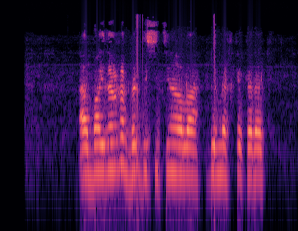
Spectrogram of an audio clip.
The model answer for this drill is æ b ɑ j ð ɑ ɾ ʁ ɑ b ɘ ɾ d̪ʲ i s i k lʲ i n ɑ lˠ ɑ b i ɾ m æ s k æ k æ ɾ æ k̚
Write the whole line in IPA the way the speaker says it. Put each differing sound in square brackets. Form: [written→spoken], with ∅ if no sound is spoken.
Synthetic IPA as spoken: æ b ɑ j ð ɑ ɾ ʁ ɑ b ɘ ɾ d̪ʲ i s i [k→p] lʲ i n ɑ lˠ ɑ b i ɾ m æ [s→θ] k æ k æ ɾ æ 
